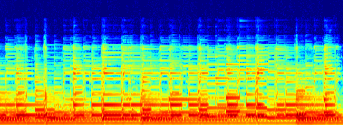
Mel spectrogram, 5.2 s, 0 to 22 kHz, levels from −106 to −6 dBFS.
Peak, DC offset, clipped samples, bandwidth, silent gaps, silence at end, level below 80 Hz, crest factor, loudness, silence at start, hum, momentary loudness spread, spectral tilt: 0 dBFS; under 0.1%; under 0.1%; 5.2 kHz; none; 0 s; -32 dBFS; 14 dB; -15 LUFS; 0 s; none; 2 LU; -10 dB/octave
